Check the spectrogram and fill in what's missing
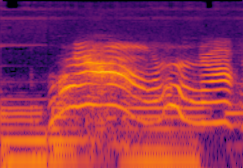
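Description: A cartoon cat gives a drawn-out, rising and falling meow, close and clear, with no other voices.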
